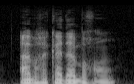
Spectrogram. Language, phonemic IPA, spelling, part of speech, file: French, /a.bʁa.ka.da.bʁɑ̃/, abracadabrant, adjective, Fr-abracadabrant.ogg
- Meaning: ludicrous, preposterous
